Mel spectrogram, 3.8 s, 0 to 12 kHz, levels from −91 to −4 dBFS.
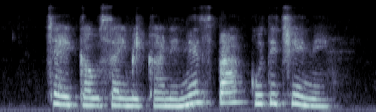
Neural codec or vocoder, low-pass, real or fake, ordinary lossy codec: none; 7.2 kHz; real; Opus, 16 kbps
